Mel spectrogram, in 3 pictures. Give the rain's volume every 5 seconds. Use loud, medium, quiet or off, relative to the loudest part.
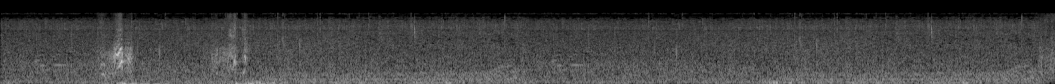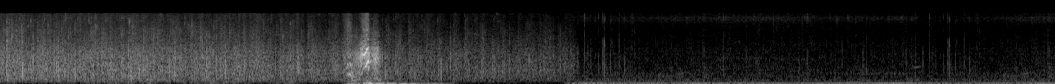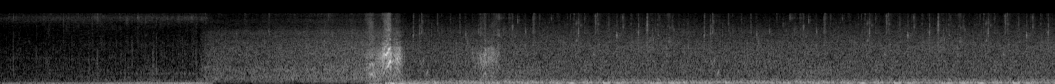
loud, loud, loud, quiet, medium, loud, loud.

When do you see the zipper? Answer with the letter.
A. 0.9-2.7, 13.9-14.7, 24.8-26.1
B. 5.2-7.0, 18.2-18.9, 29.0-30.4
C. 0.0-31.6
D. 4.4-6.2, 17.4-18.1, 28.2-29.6
A.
